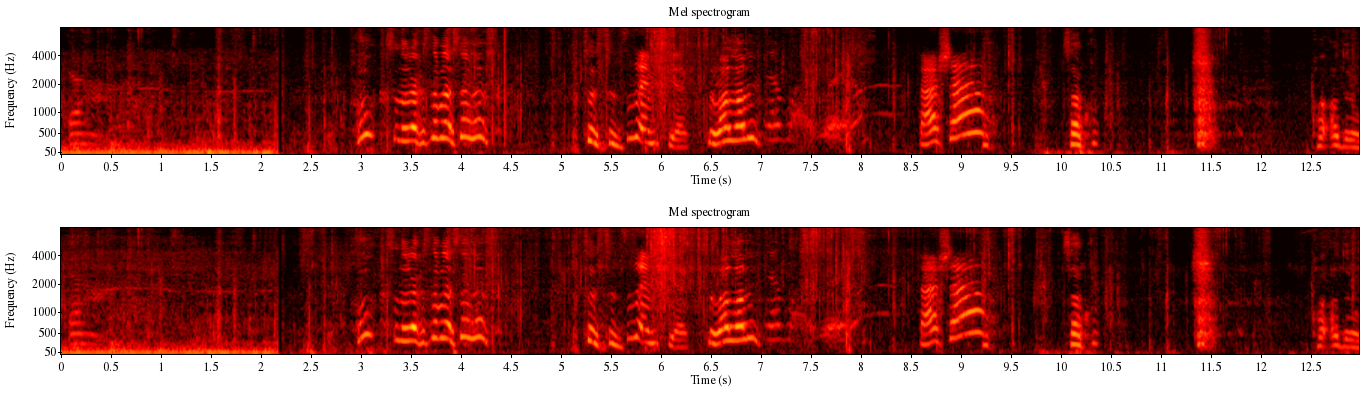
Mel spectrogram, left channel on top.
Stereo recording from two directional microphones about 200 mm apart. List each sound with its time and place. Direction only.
2.9 s a sound: 10° left (ahead or behind)
5.1 s speech: 5° left (ahead or behind)
5.6 s speech: 30° left (ahead or behind)
6.0 s speech: 5° left (ahead or behind)
7.4 s a sound: 5° left (ahead or behind)
8.5 s speech: 40° left (ahead or behind)
10.1 s speech: 20° left (ahead or behind)
11.3 s a sound: 10° left (ahead or behind)
12.5 s speech: 10° left (ahead or behind)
